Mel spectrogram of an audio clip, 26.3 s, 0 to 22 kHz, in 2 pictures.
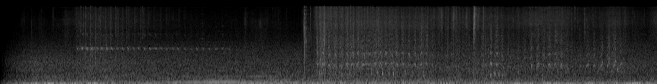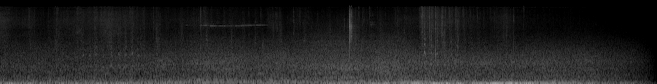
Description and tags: antwerpen duiven vleugels
Recorded with Zoom H4N in a pedestrian zone in Antwerp, Belgium.
birds, flapping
